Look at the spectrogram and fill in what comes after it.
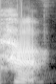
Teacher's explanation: इसका उच्चारण स्थान थोड़ा सा कंठ से थोड़ा सा नीचे होता है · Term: काकल्य व्यंजन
